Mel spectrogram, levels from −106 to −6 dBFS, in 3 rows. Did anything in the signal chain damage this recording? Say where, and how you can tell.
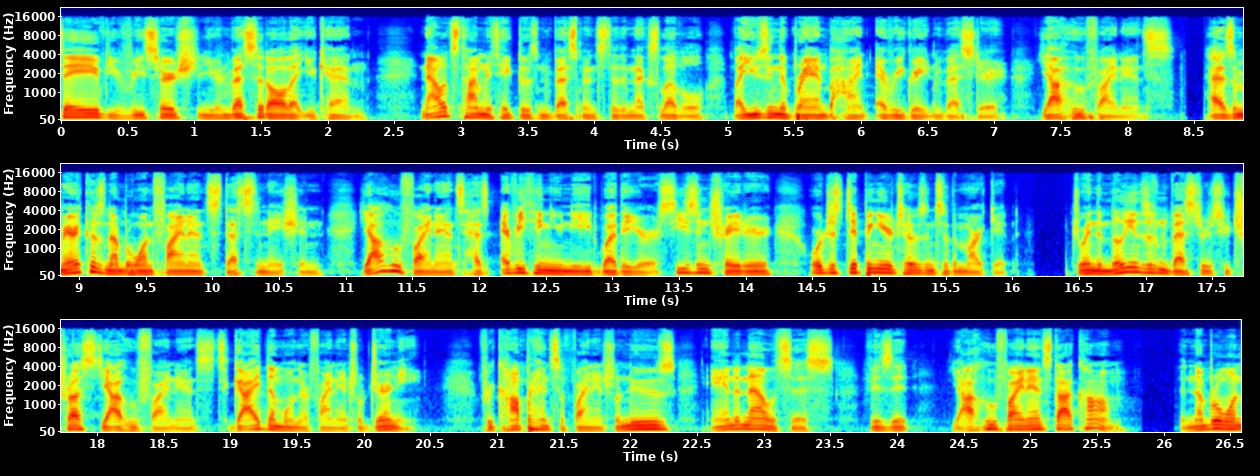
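Yes, at the driver and buffer stage. Slight forward skips sit at 8.07 s, 17.29 s (between "the millions of" and "who trust") and 21.24 s (before "financial news and analysis"), each losing roughly 10 to 20 ms without silence. This is likely a dropped buffer (overrun): samples were overwritten before being read, and the two sides were joined directly.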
